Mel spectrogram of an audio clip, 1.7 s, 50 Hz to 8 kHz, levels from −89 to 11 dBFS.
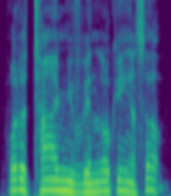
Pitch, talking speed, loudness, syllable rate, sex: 145 Hz, 280 wpm, -13 LUFS, 6.6 syllables/s, male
